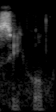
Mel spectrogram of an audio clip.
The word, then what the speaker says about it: SQL: as a database yes it does feel a bit wrong to pronounce um sql a sequel i think it's a microsoft way right so this won't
